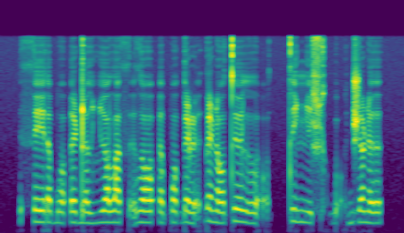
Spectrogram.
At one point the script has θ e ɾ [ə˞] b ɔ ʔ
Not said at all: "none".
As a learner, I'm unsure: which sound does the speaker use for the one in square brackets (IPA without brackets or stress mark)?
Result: ɐ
